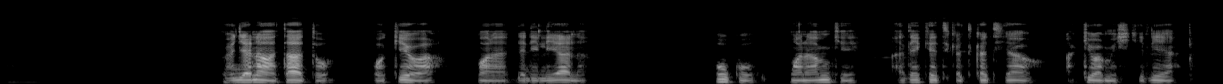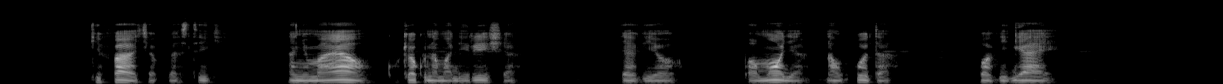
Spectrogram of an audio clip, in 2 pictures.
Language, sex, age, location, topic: Swahili, male, 18-24, Dar es Salaam, education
